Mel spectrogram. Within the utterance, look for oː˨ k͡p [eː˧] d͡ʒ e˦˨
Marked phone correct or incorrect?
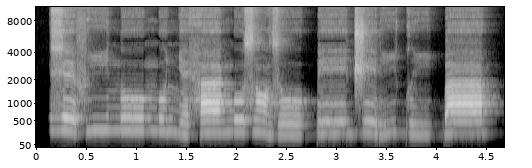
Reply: correct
